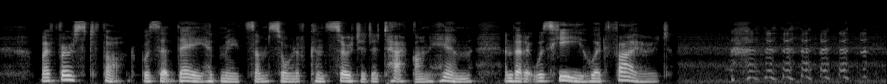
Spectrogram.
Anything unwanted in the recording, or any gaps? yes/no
yes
